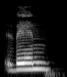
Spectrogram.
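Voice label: "ren", Spanish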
